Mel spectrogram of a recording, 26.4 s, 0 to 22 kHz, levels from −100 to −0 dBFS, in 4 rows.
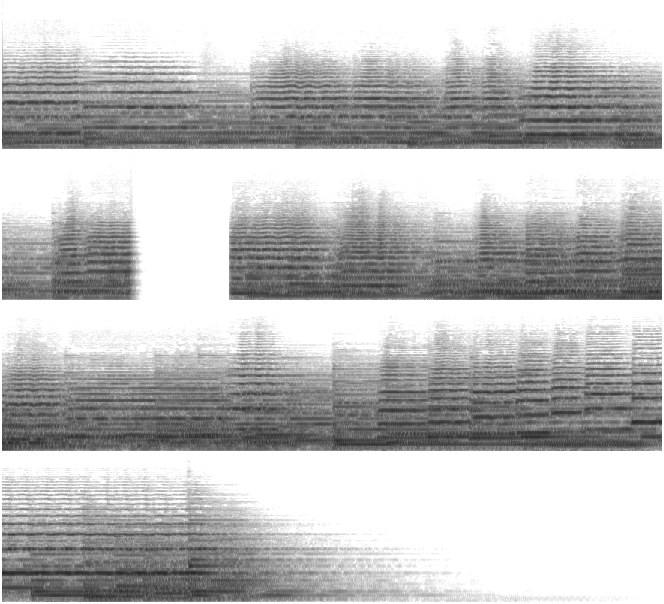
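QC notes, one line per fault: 7.87–8.90 s long network dropout: the sound smears into a brief fading buzz, then about 0.88 s of silence, and resumes a full second further on, likely because incoming audio stopped and the receiver stretched the last sound before giving up, unlike a short packet glitch.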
